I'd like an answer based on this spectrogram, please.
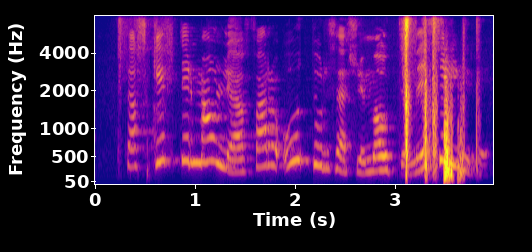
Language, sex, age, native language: Icelandic, male, 18-19, Icelandic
